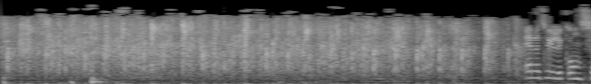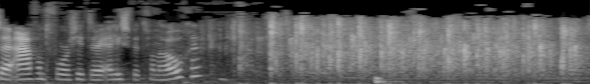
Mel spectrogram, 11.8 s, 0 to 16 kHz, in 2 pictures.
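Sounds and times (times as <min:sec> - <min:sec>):
crowd applause: 0:00.0 - 0:05.6, 0:08.2 - 0:11.8
speech: 0:05.3 - 0:08.4, 0:09.6 - 0:10.0.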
